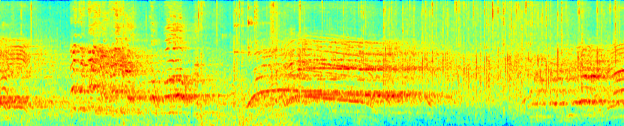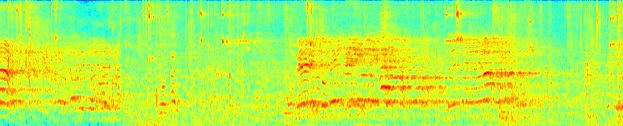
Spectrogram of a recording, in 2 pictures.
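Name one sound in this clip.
A ball is kicked and thuds on the floor.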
